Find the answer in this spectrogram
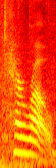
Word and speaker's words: tarot: being the TR cards it's pronounced Tero oh sorry it was more like Tero B Because Elisa is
